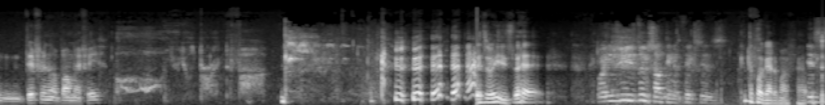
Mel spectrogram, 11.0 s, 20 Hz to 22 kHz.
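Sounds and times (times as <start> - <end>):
person whispering: 1.6 - 3.7.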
